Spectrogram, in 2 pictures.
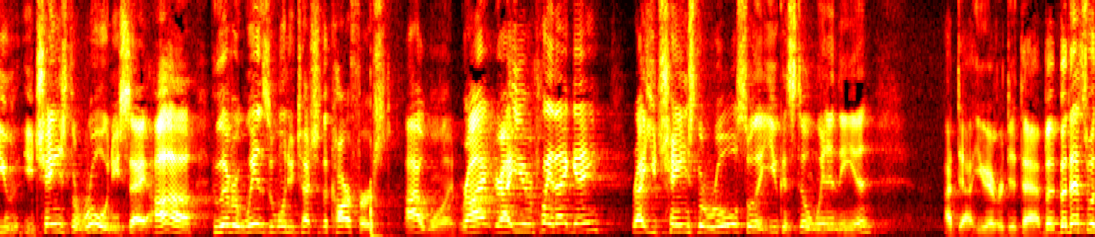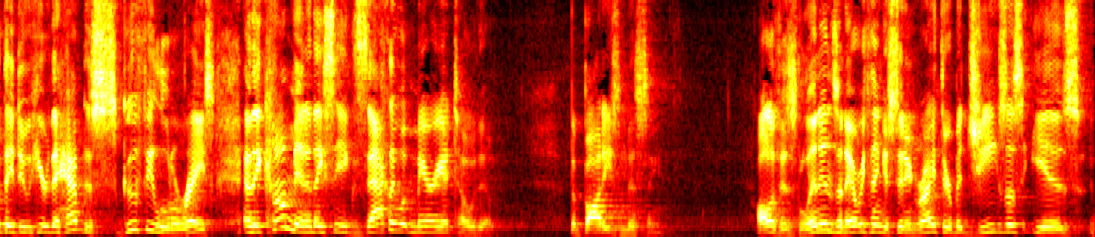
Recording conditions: large echoing room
